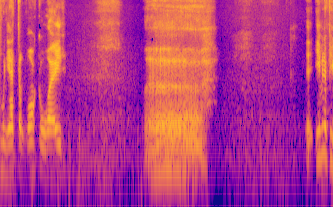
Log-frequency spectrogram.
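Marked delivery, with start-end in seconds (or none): 2.9-4.1 long disgusted "ugh"; frustrated groan. Real, not acted. Storyteller regretting he walked away, frustrated groan.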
